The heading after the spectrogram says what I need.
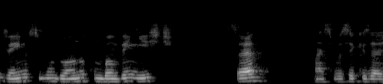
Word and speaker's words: Benveniste: só no que vem, no segundo ano, com Benveniste, certo?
